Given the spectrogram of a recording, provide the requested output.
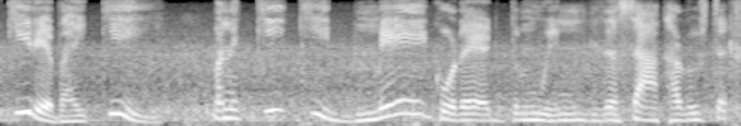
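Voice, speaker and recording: A woman's voice: sits low, lively intonation, unhurried, background noise. A woman with a Bangladeshi accent giving casual, exclamatory gaming commentary through a voice changer, talking to herself and repeating words. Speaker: gaming video host.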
